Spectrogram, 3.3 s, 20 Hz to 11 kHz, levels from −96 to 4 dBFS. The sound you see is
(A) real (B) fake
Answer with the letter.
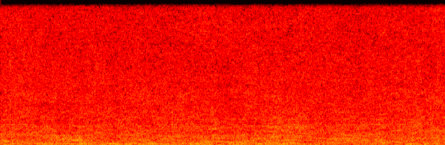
B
